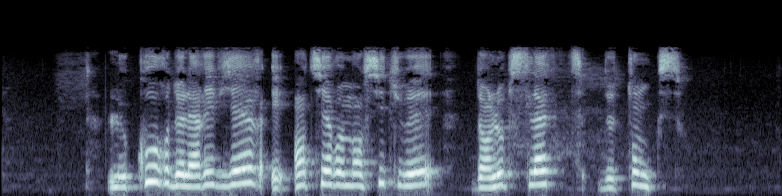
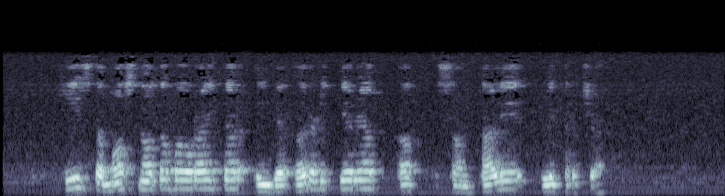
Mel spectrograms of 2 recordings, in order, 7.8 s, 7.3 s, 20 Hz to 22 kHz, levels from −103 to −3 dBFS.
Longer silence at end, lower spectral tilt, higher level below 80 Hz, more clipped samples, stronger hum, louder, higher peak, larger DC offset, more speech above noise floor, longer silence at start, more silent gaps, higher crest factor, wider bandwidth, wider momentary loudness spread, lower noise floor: second, 1.05 s vs 1.2 s; second, -4 dB/octave vs -7.5 dB/octave; first, -62 dBFS vs -68 dBFS; neither; neither; first, -17 LUFS vs -23 LUFS; first, -2 dBFS vs -6 dBFS; neither; first, 53 dB vs 40 dB; first, 1.1 s vs 0.65 s; neither; about the same, 16 dB vs 16 dB; first, 8.4 kHz vs 6.6 kHz; about the same, 14 LU vs 12 LU; first, -70 dBFS vs -62 dBFS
